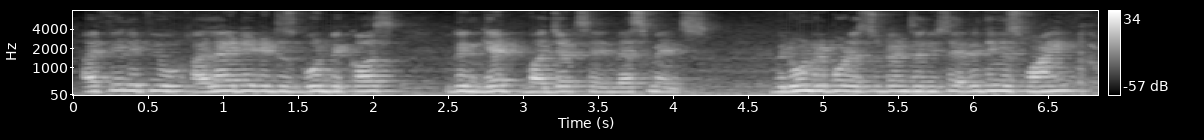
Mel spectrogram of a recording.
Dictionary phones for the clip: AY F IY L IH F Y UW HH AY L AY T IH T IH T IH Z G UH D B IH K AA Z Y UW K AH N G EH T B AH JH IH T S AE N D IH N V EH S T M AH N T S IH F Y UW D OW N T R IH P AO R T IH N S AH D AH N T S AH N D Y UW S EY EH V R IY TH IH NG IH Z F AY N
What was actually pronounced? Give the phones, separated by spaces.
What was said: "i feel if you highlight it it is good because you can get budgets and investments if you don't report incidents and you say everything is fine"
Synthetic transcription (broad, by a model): AY F IY L IH F Y UW HH AY L AY T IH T IH T IH Z G UH D B IH K AA Z Y UW K AH N G EH T B AH JH IH T S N IH N V EH S T M AH N T S IH F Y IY D OW N T R IH P AO R T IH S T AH D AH N T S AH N Y UW S EY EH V R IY T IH NG IH Z F AY N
